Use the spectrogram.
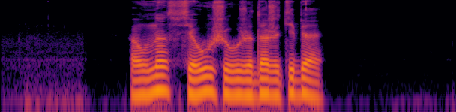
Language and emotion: Russian, angry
